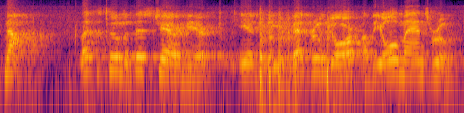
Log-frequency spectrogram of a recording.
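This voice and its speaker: An actor playing a calm, persistent juror in 1950s live television drama, reasoning step by step with small hesitations. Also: male voice, sits high, moderate pace, natural voice. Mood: methodical, determined. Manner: hesitant, methodical, explaining step by step. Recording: muffled, noisy, echoey 1950s TV broadcast.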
